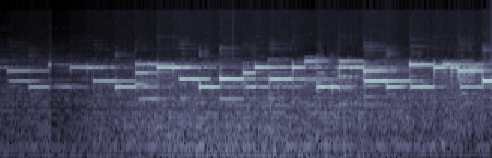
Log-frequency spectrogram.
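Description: Music: a melody of short, high, clean notes stepping up and down several times a second over a steady low drone, fading in over the first two seconds.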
